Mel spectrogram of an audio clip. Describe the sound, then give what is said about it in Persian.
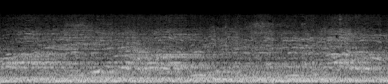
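In some neighbourhoods of Tehran on a Friday evening, on the eve of the anniversary of Mahsa Amini's death, a dense crowd of many voices shouts anti-government slogans together in a steady, loud roar, with overlapping calls blending into a continuous chant-like hubbub throughout. “در آستانه سالگرد جان باختن مهسا امینی شامگاه جمعه مردم در برخی محله‌های تهران شعارهای ضد حکومتی سر دادند.”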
